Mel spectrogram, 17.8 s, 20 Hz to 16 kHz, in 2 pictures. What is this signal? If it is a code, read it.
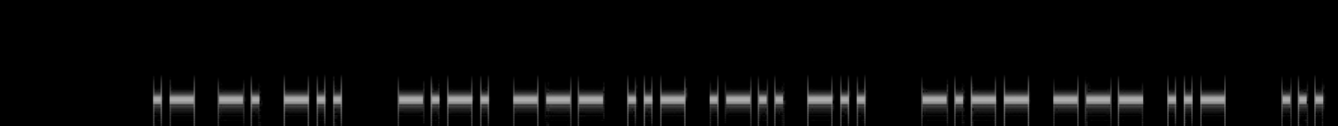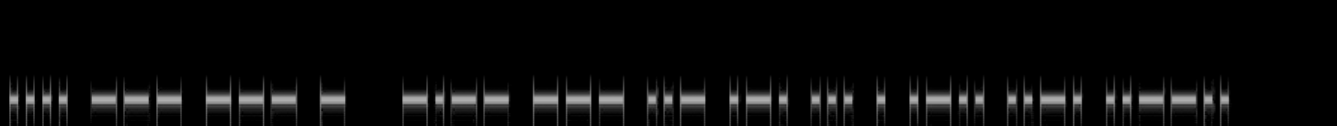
Morse code, heard as a keyed tone, about 22 wpm, 700 Hz. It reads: AND COULD YOU SHOOT YOURSELF?
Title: Sentences from Top 1200 Words 22wpm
